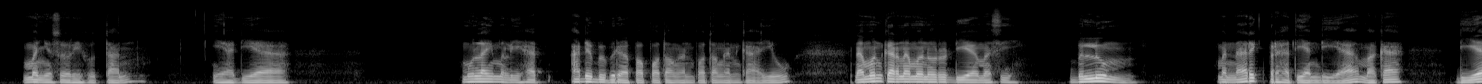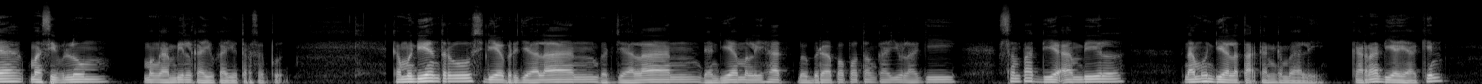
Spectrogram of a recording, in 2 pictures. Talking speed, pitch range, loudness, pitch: 95 wpm, 95-115 Hz, -22 LUFS, 105 Hz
